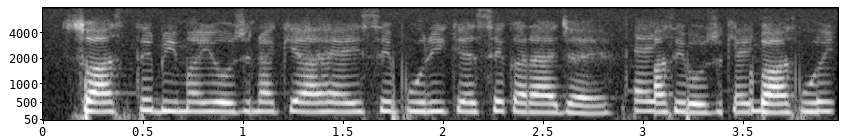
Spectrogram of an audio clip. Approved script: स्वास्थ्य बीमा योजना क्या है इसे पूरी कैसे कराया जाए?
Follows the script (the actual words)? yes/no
no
